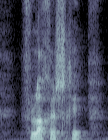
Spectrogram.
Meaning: flagship
- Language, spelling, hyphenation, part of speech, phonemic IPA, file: Dutch, vlaggenschip, vlag‧gen‧schip, noun, /ˈvlɑɣəˌsxɪp/, Nl-vlaggenschip.ogg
